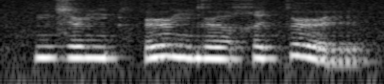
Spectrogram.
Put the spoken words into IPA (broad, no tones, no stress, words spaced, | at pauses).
nzə˞ŋt͡sʼə˞ ŋɡə˞ʊ̯χɨkə˞r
